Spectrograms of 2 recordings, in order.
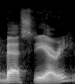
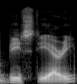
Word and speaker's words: bestiary: You get a bestiary or beastiary. It can be pronounced either way or either that contains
